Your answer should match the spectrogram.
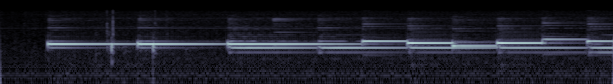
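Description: LeapFrog Baby Tad toy playing an electronic lullaby tune through its small speaker, its bedtime-mode music after announcing night-night time. It is a slow melody of clear, held notes starting about half a second in, with a new note every half second or so.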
